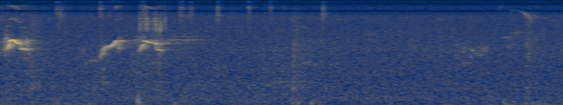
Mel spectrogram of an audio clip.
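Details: Indian pitta (Pitta brachyura), call.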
